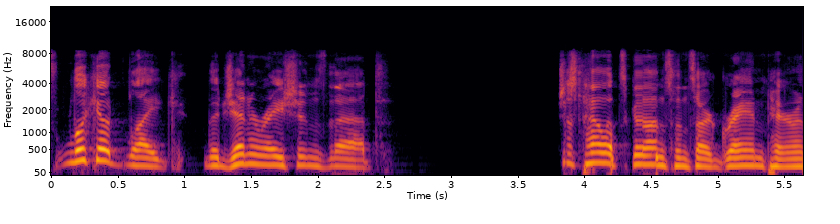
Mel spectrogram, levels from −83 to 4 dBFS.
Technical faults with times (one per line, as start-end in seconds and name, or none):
2.11-4.56 repeated packet loss (robotic sound)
